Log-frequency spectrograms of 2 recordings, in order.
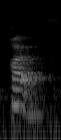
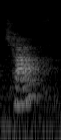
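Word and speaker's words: قاف: It's somewhere between a k sound and a g sound. It's like a calf, but very guttural, further down the throat. So it's qaf. It's not calf, it's qaf.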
